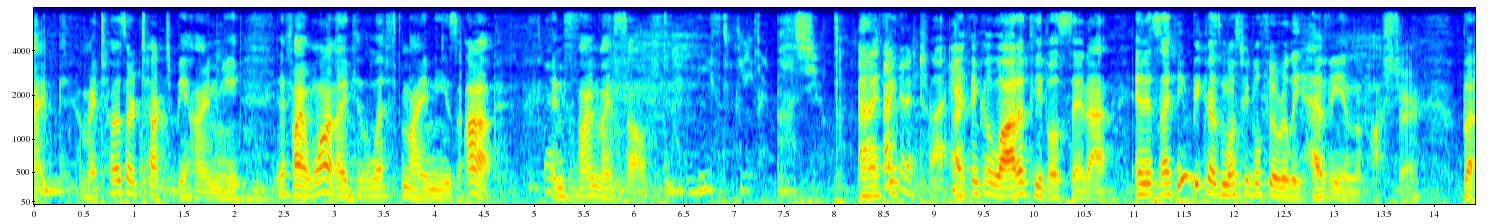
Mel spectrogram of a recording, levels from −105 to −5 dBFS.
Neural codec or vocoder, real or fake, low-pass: codec, 16 kHz, 4 kbps, FreqCodec, larger model; fake; 7.2 kHz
